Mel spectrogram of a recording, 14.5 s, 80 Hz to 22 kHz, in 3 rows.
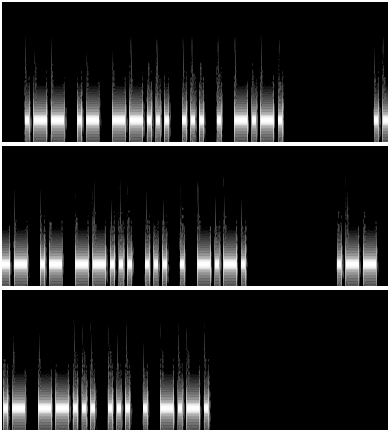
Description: Morse code, heard as a keyed tone, about 22 wpm, 700 Hz. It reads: WA7SEC WA7SEC WA7SEC
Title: USA Call Signs - 6 Characters - Repeated 3x - 22wpm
